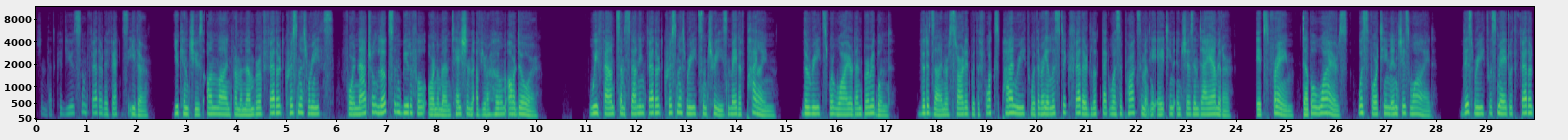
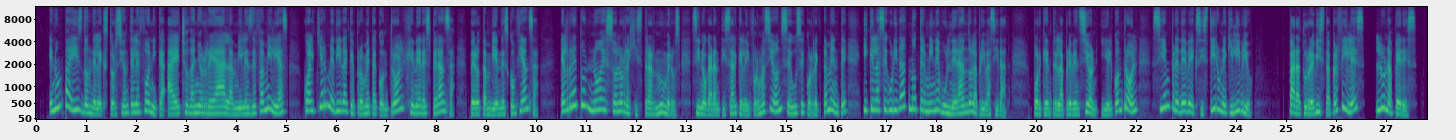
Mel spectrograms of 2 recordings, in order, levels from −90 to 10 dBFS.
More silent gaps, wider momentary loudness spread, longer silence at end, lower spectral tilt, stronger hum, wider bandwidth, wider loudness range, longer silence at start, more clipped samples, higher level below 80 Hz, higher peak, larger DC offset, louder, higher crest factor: first, 2.38-2.71 s, 10.22-10.52 s, 10.73-10.95 s, 14.91-15.27 s, 17.25-17.60 s, 24.05-24.36 s, 28.10-28.45 s vs 24.96-25.00 s, 26.64-26.72 s; first, 9 LU vs 6 LU; second, 0 s vs 0.25 s; about the same, -5.5 dB/octave vs -4.5 dB/octave; neither; second, 10.5 kHz vs 12 kHz; about the same, 2 LU vs 2 LU; about the same, 0.25 s vs 0.25 s; neither; first, -54 dBFS vs -68 dBFS; about the same, -2 dBFS vs -2 dBFS; neither; first, -19 LUFS vs -23 LUFS; about the same, 16 dB vs 20 dB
